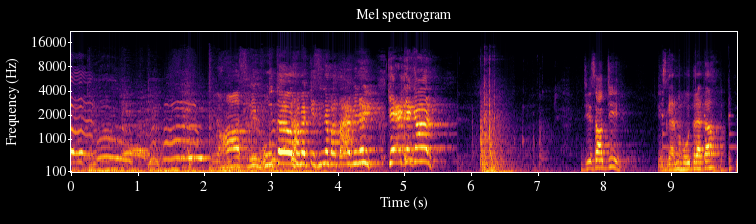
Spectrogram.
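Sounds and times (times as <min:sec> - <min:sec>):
door thudding shut: 0:06.1 - 0:06.8.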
